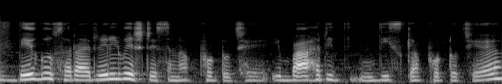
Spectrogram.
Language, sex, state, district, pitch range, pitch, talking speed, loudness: Maithili, female, Bihar, Begusarai, 185-220 Hz, 195 Hz, 130 wpm, -18 LUFS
